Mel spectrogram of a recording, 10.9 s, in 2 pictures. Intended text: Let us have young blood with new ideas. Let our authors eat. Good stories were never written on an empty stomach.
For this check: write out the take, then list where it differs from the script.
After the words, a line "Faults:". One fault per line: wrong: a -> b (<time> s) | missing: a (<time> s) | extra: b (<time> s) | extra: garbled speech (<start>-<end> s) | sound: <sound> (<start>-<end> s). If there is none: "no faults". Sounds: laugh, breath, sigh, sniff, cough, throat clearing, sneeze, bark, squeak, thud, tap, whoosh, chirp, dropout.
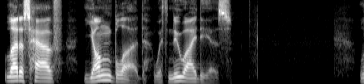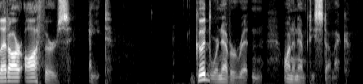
Let us have young blood with new ideas. Let our authors eat. Good were never written on an empty stomach.
Faults:
missing: stories (8.6 s)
